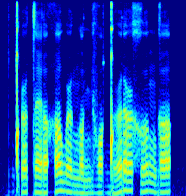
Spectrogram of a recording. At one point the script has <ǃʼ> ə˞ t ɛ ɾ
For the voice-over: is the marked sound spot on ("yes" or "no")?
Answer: yes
